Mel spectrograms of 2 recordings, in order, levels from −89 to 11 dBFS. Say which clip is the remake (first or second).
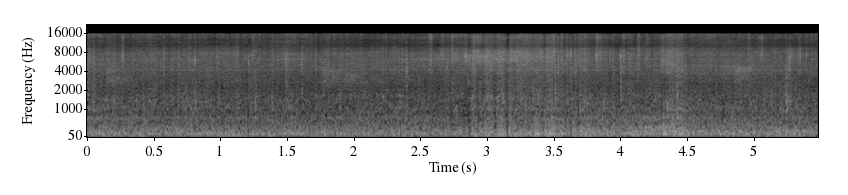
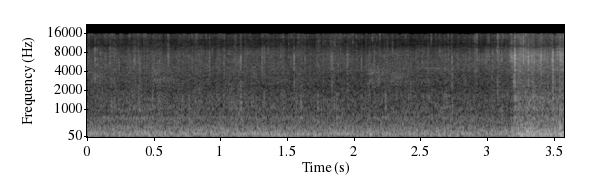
first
